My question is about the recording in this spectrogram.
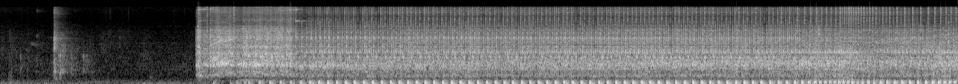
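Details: Honda Vario 110 scooter with CVT cover off after electrical repair: starts after a couple of seconds, then a fast rattly beat with harsh top end over idle; rough engine noise, cause unconfirmed.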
